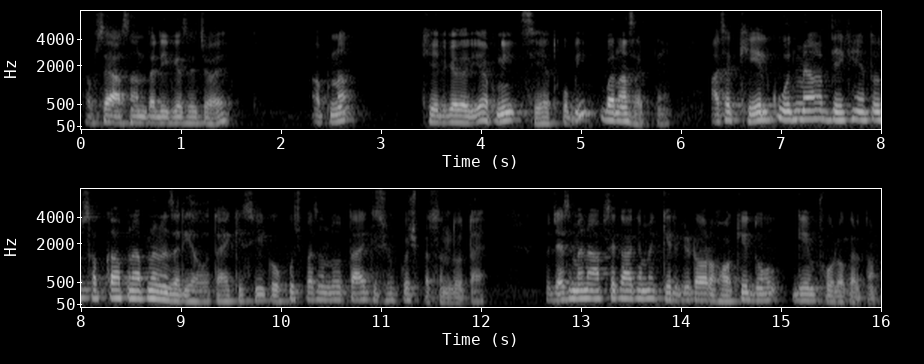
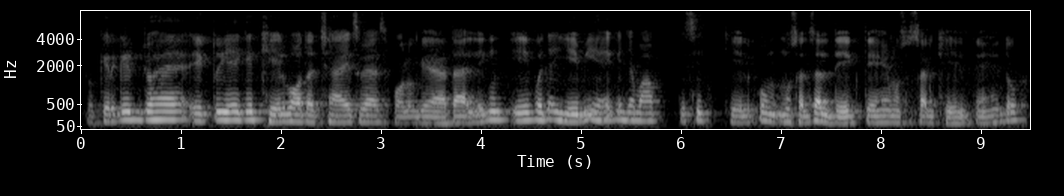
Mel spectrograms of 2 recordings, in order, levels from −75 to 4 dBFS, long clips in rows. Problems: none marked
